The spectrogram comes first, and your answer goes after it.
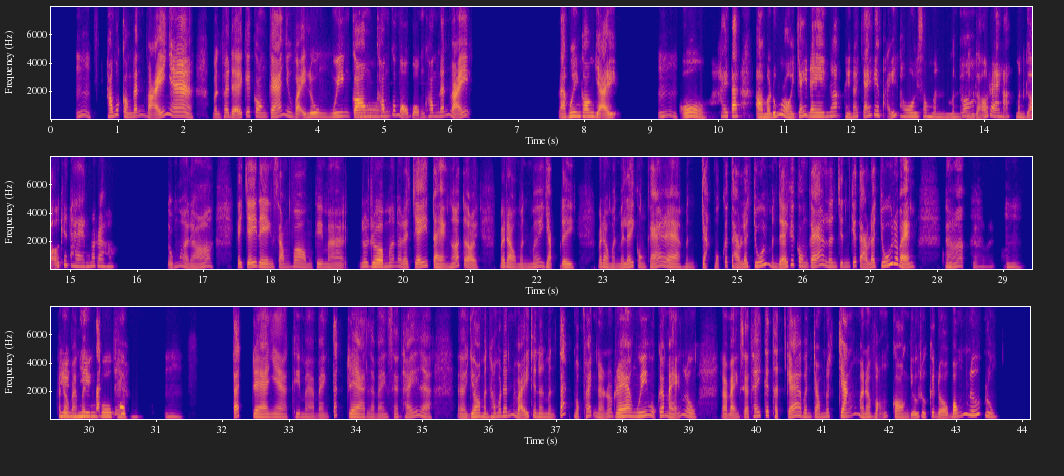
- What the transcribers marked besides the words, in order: tapping
- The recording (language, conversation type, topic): Vietnamese, podcast, Có món ăn nào khiến bạn nhớ về nhà không?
